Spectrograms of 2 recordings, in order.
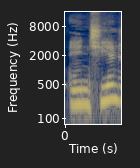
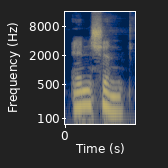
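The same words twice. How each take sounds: First: "اینشینٹ" in three syllables; mispronounced ancient. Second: "اینشنٹ" as en-shunt, two syllables; "اینشنٹ" without an ee in the middle; correct ancient. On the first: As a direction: say "اینشینٹ" with an extra ee syllable, en-shi-ent. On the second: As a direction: say "اینشنٹ" ending in a short shunt. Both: Shown as a demonstration. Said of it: "اس کو اینشینٹ نہیں پڑھیں گے".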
